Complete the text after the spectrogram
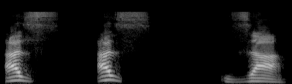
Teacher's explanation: জিভের আগা এবং সামনের, উপরের এবং নিচের 2 দাঁতের আগার সাথে লাগিয়ে উচ্চারিত হয় জা, সিন, সদ।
